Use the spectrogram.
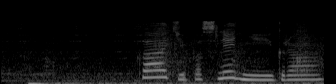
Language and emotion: Russian, sad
